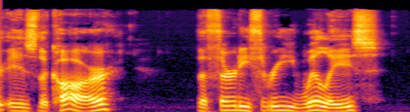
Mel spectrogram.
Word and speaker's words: Willys: But here is the car, the 33 Willys. Pardon me if it's pronounced Willis. I think it's Willys, but I've heard both, so correct me if you know for sure.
